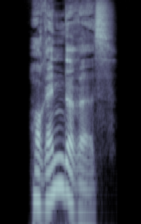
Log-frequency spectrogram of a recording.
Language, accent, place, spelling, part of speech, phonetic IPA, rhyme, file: German, Germany, Berlin, horrenderes, adjective, [hɔˈʁɛndəʁəs], -ɛndəʁəs, De-horrenderes.ogg
- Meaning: strong/mixed nominative/accusative neuter singular comparative degree of horrend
